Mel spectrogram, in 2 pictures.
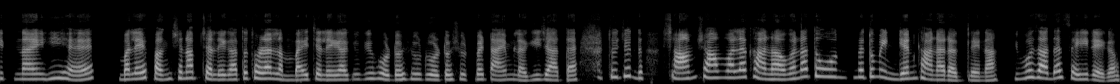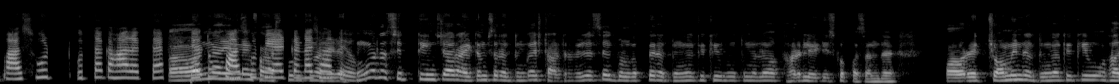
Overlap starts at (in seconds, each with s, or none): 12.9 s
